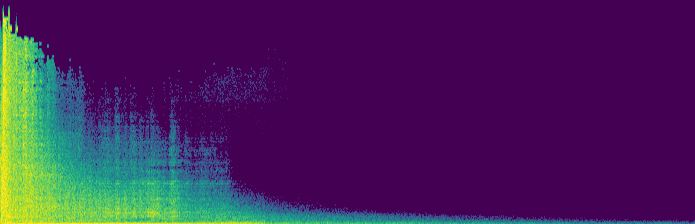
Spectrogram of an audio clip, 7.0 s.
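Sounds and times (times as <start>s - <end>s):
distorted cinematic hit: 0.0s - 2.9s.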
